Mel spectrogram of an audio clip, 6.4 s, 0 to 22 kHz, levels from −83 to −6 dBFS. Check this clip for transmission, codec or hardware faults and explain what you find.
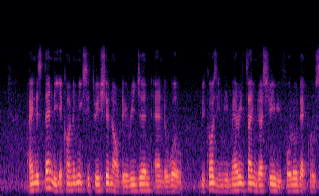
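Nothing stood out on listening to this speech recording; it sounds as one would expect after passing through an ordinary call connection.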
